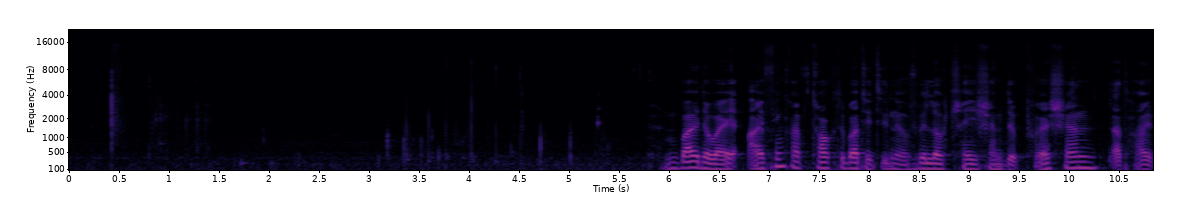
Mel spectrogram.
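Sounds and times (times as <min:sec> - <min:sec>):
faint hiss: 0:00.0 - 0:10.8
person sipping a watermelon syrup and water mixture: 0:03.0 - 0:06.0
small wet clicks and mouth noises: 0:03.1 - 0:05.8
speech: 0:06.0 - 0:10.8.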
